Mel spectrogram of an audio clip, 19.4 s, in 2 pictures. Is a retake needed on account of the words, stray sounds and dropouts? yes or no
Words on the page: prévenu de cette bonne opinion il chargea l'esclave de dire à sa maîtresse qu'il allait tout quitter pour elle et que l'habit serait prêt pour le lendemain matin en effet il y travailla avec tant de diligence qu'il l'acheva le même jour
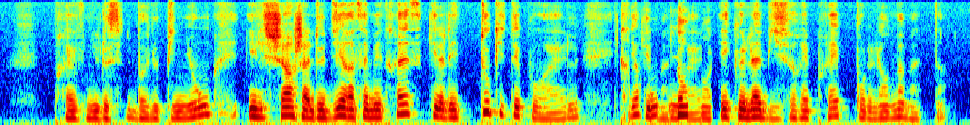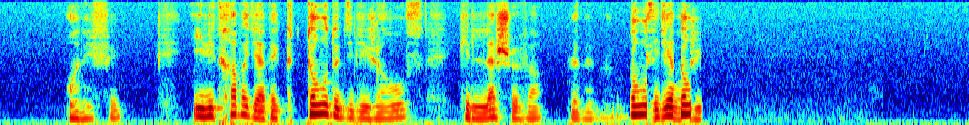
yes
